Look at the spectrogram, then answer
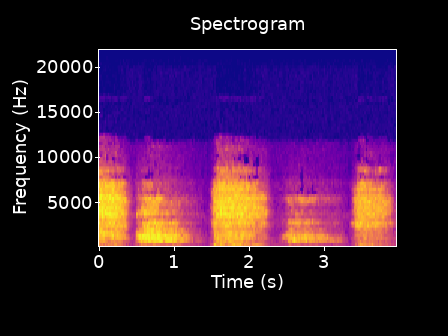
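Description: A person draws several big, deep breaths into the upper chest, high around the collarbones, each a loud, close, airy inhale and exhale in a steady rhythm with short pauses between.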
